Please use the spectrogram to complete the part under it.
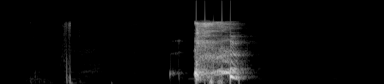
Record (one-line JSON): {"cough_length": "3.8 s", "cough_amplitude": 29862, "cough_signal_mean_std_ratio": 0.27, "survey_phase": "beta (2021-08-13 to 2022-03-07)", "age": "45-64", "gender": "Female", "wearing_mask": "No", "symptom_cough_any": true, "symptom_headache": true, "symptom_onset": "8 days", "smoker_status": "Ex-smoker", "respiratory_condition_asthma": false, "respiratory_condition_other": false, "recruitment_source": "Test and Trace", "submission_delay": "2 days", "covid_test_result": "Positive", "covid_test_method": "RT-qPCR", "covid_ct_value": 19.2, "covid_ct_gene": "ORF1ab gene", "covid_ct_mean": 19.6, "covid_viral_load": "370000 copies/ml", "covid_viral_load_category": "Low viral load (10K-1M copies/ml)"}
